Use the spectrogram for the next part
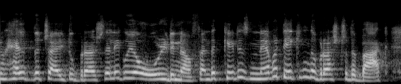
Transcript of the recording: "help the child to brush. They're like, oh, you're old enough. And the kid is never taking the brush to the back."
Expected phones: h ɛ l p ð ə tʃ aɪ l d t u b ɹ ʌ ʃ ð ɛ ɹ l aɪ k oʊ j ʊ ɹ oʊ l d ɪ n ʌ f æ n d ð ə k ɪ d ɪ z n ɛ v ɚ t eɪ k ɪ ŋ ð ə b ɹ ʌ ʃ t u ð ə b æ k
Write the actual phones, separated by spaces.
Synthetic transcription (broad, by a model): h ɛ l p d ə tʃ aɪ l d t u b ɹ ʌ ʃ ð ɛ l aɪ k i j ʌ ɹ oʊ l d ɪ n ʌ f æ n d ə k ɪ d ɪ z n ɛ v ɚ t eɪ k ɪ ŋ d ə b ɹ ʌ ʃ t u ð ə b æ k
